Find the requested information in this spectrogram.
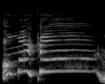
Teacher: to make pitch my voice has to go up my voice goes really high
